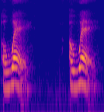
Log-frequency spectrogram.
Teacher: And away, we stress the second syllable.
